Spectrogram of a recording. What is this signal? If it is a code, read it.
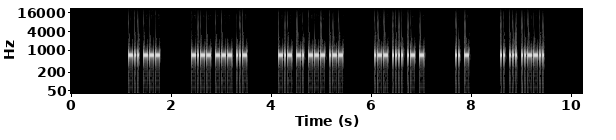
Morse code, heard as a keyed tone, about 40 wpm, 700 Hz. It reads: DO YOU KNOW WHAT IT IS?
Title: 3x Word-Spacing - Sentences from Top 100 Words - 40wpm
